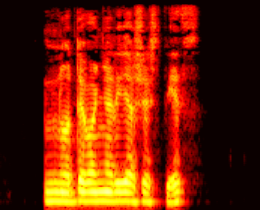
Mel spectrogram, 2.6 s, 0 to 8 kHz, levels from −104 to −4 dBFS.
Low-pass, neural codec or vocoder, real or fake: 7.2 kHz; none; real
